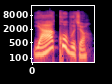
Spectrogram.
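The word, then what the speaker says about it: יַעֲקֹב: 야복은 히브리어로 야보크입니다. 그리고 야곱은 야코브죠.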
